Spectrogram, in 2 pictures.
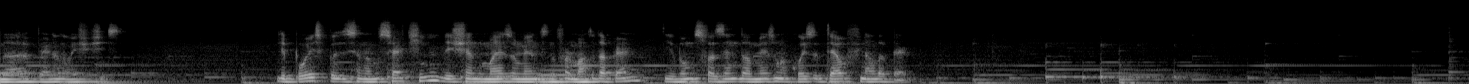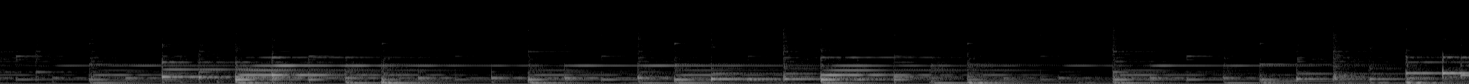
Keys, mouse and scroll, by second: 0.0 KP_3, 2.0 s, 6.5 g, 13.5 s, 16.1 click, 17.5 r, 22.6 e, 24.9 middle click, 25.5 click, 26.1 middle click, 26.3 click, 26.5 click, 26.7 middle click, 27.3 KP_3, 27.9 e.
